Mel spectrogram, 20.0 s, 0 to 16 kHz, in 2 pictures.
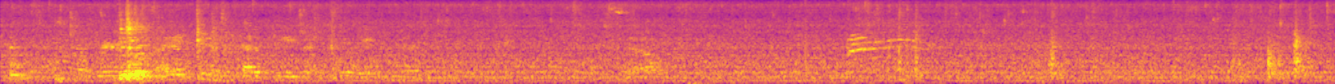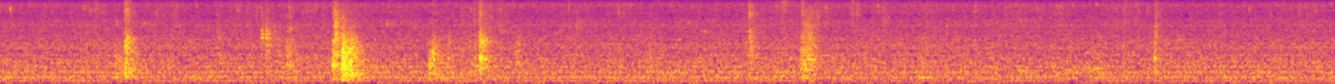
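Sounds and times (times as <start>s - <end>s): cat meowing: 6.3s - 7.1s.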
